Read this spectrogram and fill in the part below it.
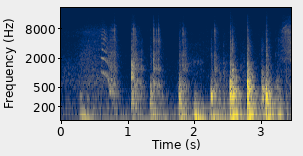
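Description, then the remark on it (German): Someone raps on a door about ten times in a quick, slightly uneven series of solid knocks, moderately loud, with no talking. “Kommen Sie erst klopfen.”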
